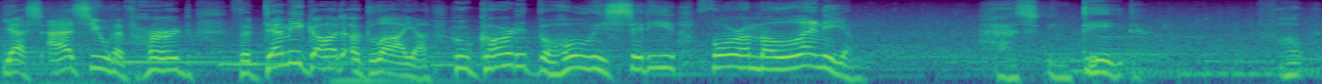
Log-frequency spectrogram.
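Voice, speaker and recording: A woman playing a solemn, resolute leader in a video game, giving a measured, earnest speech to a grieving city. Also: fairly low pitch, expressive. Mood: grave. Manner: measured, earnest, deliberate rhetorical delivery. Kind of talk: dramatic oratory, video game voice acting. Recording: orchestral music behind the voice.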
